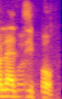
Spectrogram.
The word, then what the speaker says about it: Oladipo: Hier, j'écoutais l'émission Alley-Hoop 360 au 91.9 et on posait la question, est-ce que Victor Oladipo... j'ai de la misère à le prononcer. Tu vois le mot, Oladipo.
